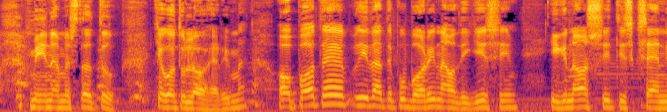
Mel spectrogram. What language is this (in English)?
Greek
